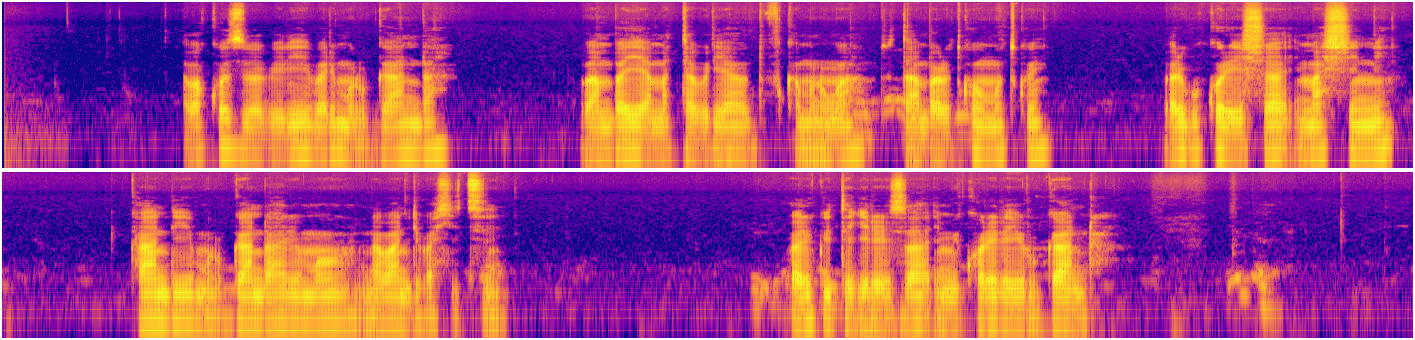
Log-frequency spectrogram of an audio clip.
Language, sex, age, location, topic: Kinyarwanda, male, 18-24, Huye, health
